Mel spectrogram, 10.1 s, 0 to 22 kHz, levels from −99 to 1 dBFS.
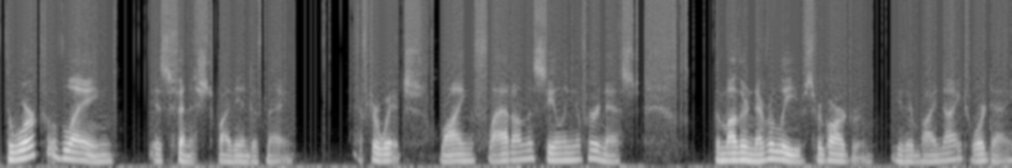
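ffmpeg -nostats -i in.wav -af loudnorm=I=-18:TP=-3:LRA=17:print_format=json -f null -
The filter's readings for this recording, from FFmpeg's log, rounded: "input_i" : "-22.5",
"input_tp" : "-3.3",
"input_lra" : "3.5",
"input_thresh" : "-32.9",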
